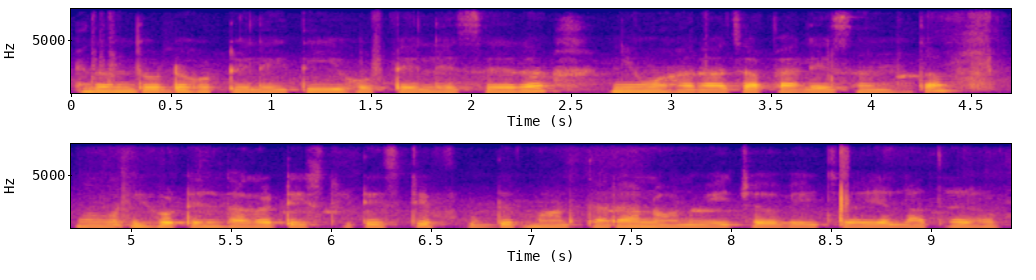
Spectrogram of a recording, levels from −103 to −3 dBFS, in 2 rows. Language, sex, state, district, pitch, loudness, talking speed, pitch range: Kannada, female, Karnataka, Belgaum, 195 Hz, -27 LUFS, 145 wpm, 190-200 Hz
